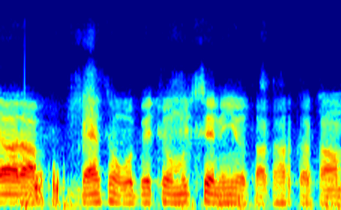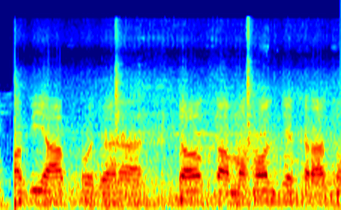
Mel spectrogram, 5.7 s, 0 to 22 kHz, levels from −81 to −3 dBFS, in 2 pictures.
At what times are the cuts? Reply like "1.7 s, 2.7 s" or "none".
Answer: 2.9 s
